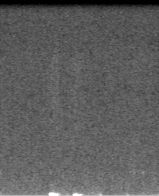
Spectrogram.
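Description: Near silence: room tone, broken by two short, faint low thumps, the first a little under a second in and the second a third of a second later.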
